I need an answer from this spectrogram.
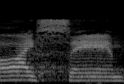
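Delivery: high, loud mock New Zealand accent. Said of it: "mock me for my New Zealand accent".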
